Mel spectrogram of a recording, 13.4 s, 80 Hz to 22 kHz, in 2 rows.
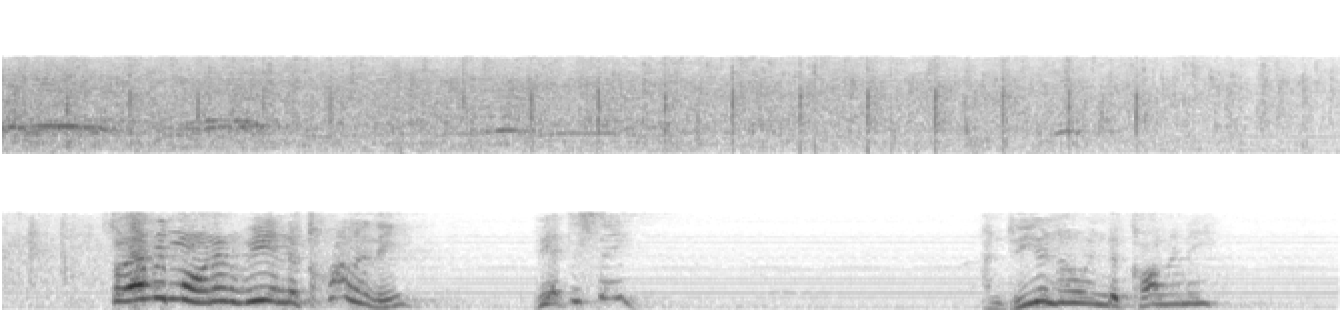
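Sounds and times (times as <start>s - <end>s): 
audience applauding: 0.0s - 7.6s
speech: 7.3s - 8.8s, 9.4s - 10.0s, 11.6s - 12.8s.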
